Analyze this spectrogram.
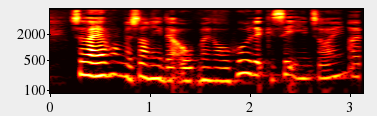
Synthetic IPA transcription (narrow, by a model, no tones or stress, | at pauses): sɒ̽hɑɐæɐɦunmesɒ̽ne̝̰ːnd̥æʔɒmænɒʊɐho̝ːð̞̩ˠe̝ɡ̥̚kʰæse̝̰ːhe̝nsɒ̽ɪn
